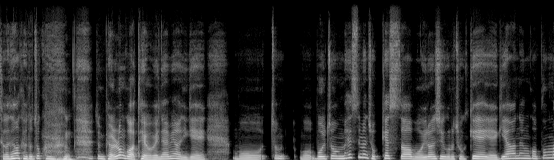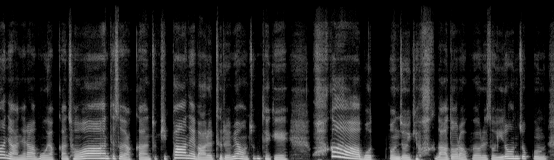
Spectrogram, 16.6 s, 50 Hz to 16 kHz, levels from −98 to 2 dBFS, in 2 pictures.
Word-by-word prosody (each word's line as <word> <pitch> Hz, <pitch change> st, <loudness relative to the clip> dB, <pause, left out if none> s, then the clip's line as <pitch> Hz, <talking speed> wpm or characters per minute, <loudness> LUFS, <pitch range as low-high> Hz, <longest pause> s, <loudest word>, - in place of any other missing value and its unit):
제가 200 Hz, -1 st, +3 dB
생각해도 220 Hz, -3 st, +5 dB
쪼끔 210 Hz, -1 st, 0 dB, 0.7 s
좀 220 Hz, -2 st, +1 dB
별론인 205 Hz, +8 st, +5 dB
것 215 Hz, -, +7 dB
같아요. 200 Hz, -3 st, +5 dB
왜냐면 200 Hz, +5 st, +2 dB
이게 175 Hz, -2 st, 0 dB, 0.4 s
뭐 180 Hz, -2 st, -2 dB
좀 220 Hz, -2 st, -4 dB, 0.2 s
뭐 180 Hz, -1 st, -3 dB
"뭘 205 Hz, +1 st, +4 dB
좀 230 Hz, +1 st, 0 dB
했으면 320 Hz, +2 st, -3 dB
좋겠어." 220 Hz, -2 st, 0 dB
뭐 185 Hz, -1 st, +2 dB
이런 205 Hz, +3 st, +4 dB
식으로 205 Hz, -3 st, +2 dB
좋게 200 Hz, +1 st, +3 dB
얘기하는 235 Hz, +8 st, 0 dB
것뿐만이 275 Hz, +4 st, -4 dB
아니라 185 Hz, +1 st, -2 dB
뭐 175 Hz, -2 st, -4 dB
약간 185 Hz, +3 st, -5 dB
저한테서 225 Hz, +2 st, 0 dB
약간 170 Hz, +1 st, -4 dB
좀 190 Hz, -, -15 dB
비판의 270 Hz, +2 st, 0 dB
말을 170 Hz, -1 st, -1 dB
들으면 185 Hz, +3 st, -2 dB
좀 220 Hz, +3 st, -8 dB
되게 175 Hz, -4 st, -4 dB, 0.4 s
화가 310 Hz, -, +1 dB
머 165 Hz, -1 st, -1 dB, 0.2 s
먼저 180 Hz, 0 st, 0 dB
이렇게 170 Hz, 0 st, -4 dB
확 -, -, -12 dB
나더라고요. 175 Hz, -1 st, -3 dB
그래서 170 Hz, 0 st, -5 dB
이런 220 Hz, +5 st, 0 dB
조금 205 Hz, -4 st, -3 dB
200 Hz, 335 characters per minute, -24 LUFS, 180-225 Hz, 0.7 s, 것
